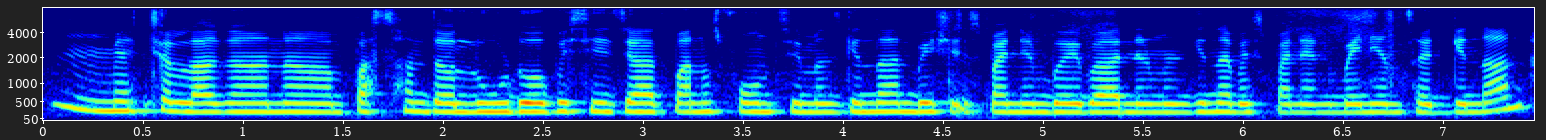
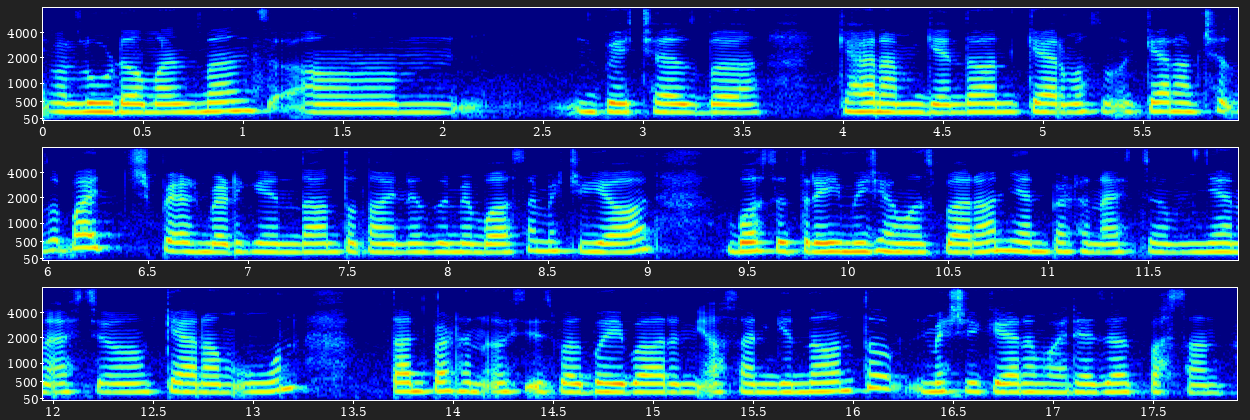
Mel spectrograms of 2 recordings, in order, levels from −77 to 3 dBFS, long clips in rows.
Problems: background sounds at intervals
